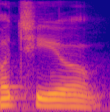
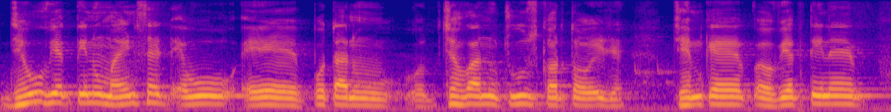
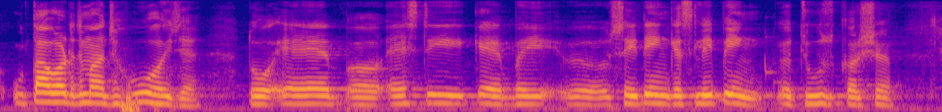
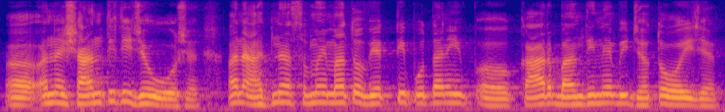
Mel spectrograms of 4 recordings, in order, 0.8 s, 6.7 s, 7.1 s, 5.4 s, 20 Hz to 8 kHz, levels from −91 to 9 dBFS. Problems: background sounds at intervals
